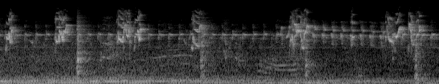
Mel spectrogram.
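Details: Long ngetik ngekek song of a lovebird, given as a training recording for lovebirds that have stopped singing: quick, scratchy, high chirp bursts in rapid succession, with a low background hum.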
